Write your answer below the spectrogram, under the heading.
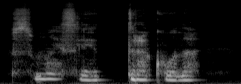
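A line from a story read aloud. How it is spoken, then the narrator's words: Weak questioning voice. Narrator (Russian): слабым голосом переспросила я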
